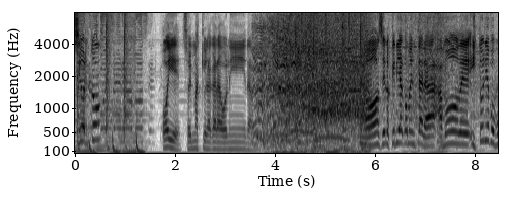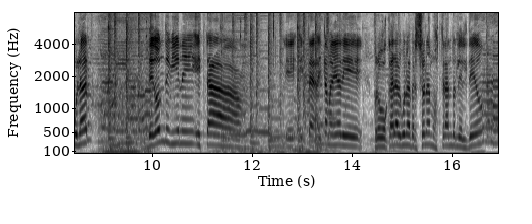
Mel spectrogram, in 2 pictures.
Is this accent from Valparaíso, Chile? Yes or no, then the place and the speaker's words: yes; Villa Alemana, Valparaíso, Chile; Yo soy de Villa Alemana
